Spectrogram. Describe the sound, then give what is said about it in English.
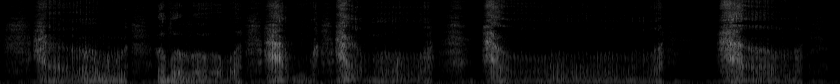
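A person imitates Jason the dog growling aggressively at Kincaid: a series of rough, rasping snarls in several loud bursts, with short pauses between them and no words spoken. “Jason's a very cute dog, but Jason starts growling at Kincaid, like getting really aggressive, like...”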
